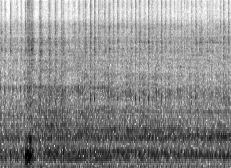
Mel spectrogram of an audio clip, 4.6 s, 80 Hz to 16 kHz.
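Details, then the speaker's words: Brand-new 2025 GasGas MC85 converted to 105cc with the factory big-bore kit, first start after install, on stock 105 jetting set for local elevation and temperature, not yet revved high: steady, even two-stroke burble at a settled idle with no misses or surging. Normal idle. "So, all the jetting for our elevation, this temperature, this is what we got it set as idling. Perfect. Um, not a lot of extra snow here. Sounds good. Yeah, it does."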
